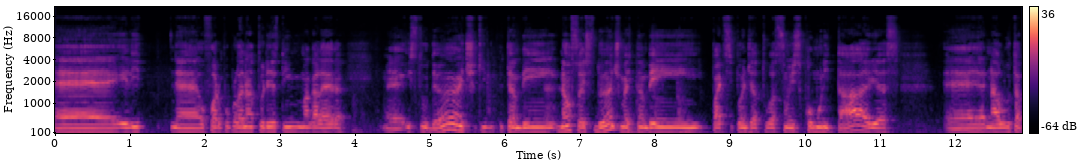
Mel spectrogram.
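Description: Speaking in a flat monotone at a fairly slow pace, a man holds a medium pitch. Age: 20s. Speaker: biology student and environmental activist. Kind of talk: casual interview.

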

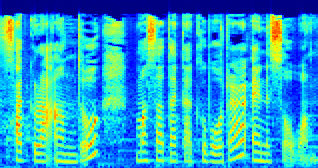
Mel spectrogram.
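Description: Backed by music in the background, a woman speaks at a very slow pace. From Japan. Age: 30s. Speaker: podcast host. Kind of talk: bilingual personal monologue podcast.

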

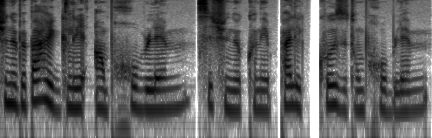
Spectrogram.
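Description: Dry and close with no echo, a woman's fairly low voice has a dark, mellow tone, fairly even intonation and a fairly slow pace. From Madagascar. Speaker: podcast host. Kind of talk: solo podcast monologue. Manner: casual.

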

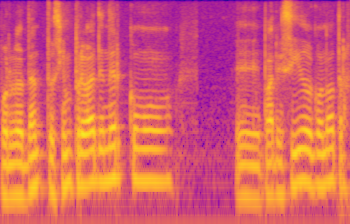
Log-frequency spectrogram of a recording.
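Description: A man's fairly high voice with a dark, mellow tone, a Chilean accent, ordinary pitch variation and a moderate pace. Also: very clean recording, silent background. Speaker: podcast host. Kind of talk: casual chat.

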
